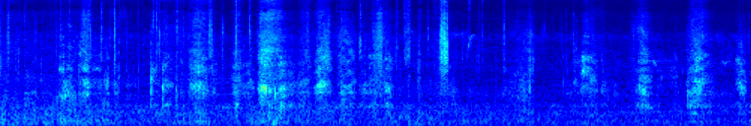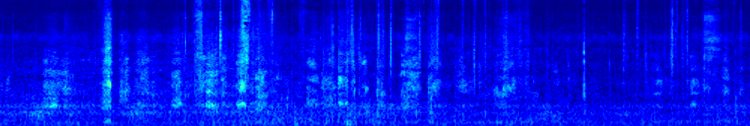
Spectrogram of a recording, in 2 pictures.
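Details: Golden retrievers Kohaku and Ibuki wrestling affectionately on an October morning, biting while playing together; irregular bursts of snorts, huffs and scuffling thuds, louder around the middle, with brief pauses between scuffles.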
